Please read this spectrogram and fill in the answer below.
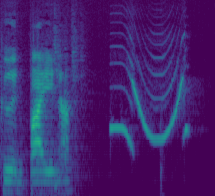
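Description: A cartoon-style sound effect edited in: a short pitched tone, under a second long, that dips and then swoops back up in pitch, starting about a second in.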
